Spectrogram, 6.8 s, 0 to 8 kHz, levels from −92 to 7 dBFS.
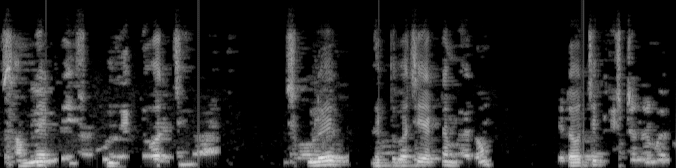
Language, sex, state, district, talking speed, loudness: Bengali, male, West Bengal, Malda, 135 wpm, -19 LUFS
